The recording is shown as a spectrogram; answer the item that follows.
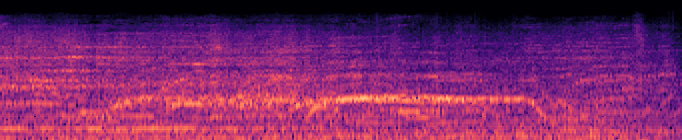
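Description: Slinky Dog Dash roller coaster in motion: a loud rumble of the train and rushing air on the microphone. Over it, a long held high cry rises, holds and falls, the kind of cry riders give, with the ride's music faintly underneath.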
